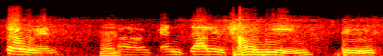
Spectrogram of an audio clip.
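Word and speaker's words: Samhain: um you know all holid we call it SE and that's of course spelled s a m h a i n but it's pronounced SE and that is Halloween too or all Hollows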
